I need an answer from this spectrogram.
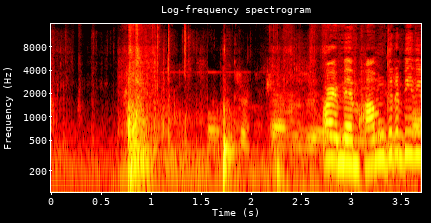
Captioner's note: radio chatter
